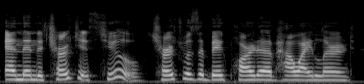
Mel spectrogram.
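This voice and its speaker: A woman co-hosting a podcast, telling her family story in a reflective, measured way with casual fillers. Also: medium pitch, steady tone, clean tone, no echo, clean studio sound. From United States. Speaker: podcast co-host.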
